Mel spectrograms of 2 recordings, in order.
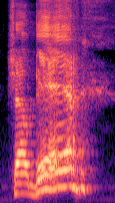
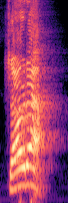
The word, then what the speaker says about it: chowder: Xiaodie. Xiaodie. It's chowder. Say it right.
